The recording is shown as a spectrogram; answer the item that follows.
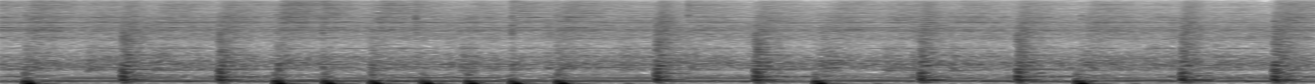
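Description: Rock band playing an instrumental passage live: drum kit with kick drum and snare hits driving a steady beat, over sustained distorted electric guitar and bass notes. A quick run of kick-drum beats comes about halfway through.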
